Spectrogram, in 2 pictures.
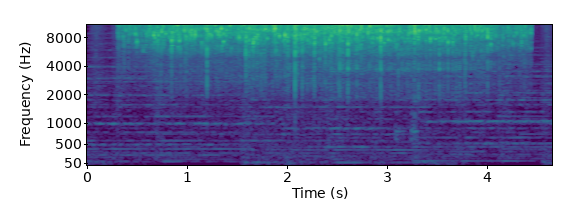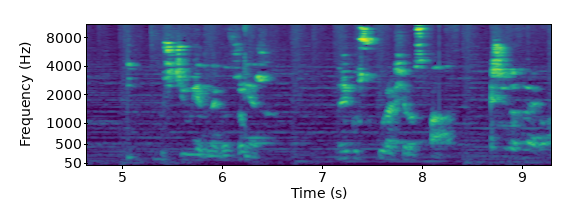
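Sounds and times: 
lantern oil sizzling and crackling on a burning slime: 0:00.3 - 0:04.5
speech: 0:05.0 - 0:06.5, 0:07.1 - 0:09.2.

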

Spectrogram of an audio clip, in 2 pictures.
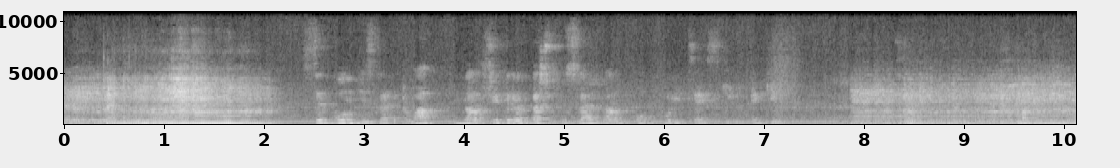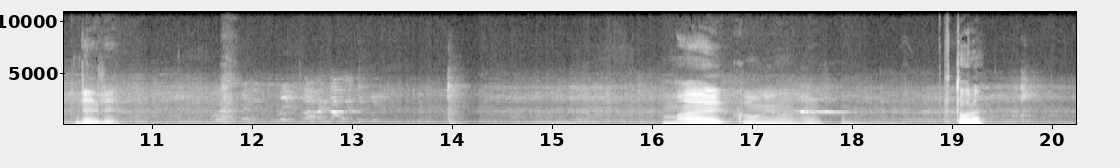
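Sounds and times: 
scooter small motor engine passing by: 0:00.0 - 0:02.2, 0:08.0 - 0:11.6, 0:13.6 - 0:16.2, 0:17.4 - 0:20.2
speech: 0:10.2 - 0:10.8, 0:16.3 - 0:17.6, 0:19.1 - 0:19.4.

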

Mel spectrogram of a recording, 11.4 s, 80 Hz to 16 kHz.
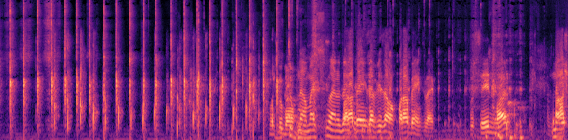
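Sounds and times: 
small group clapping hands in applause: 0:00.0 - 0:06.0
speech: 0:05.4 - 0:08.8, 0:09.4 - 0:11.3
laughter: 0:05.7 - 0:11.0.

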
